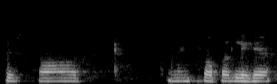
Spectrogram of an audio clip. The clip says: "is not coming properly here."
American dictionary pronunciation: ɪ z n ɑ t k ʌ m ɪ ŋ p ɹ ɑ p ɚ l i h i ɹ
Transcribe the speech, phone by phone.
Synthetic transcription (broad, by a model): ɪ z n ɑ t k ʌ m ɪ ŋ p ɹ ɑ p ɚ l i h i ɹ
